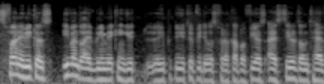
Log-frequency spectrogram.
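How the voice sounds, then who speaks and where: A man is speaking. He has a Hungarian accent. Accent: Hungarian accent, understandable. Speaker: YouTuber. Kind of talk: casual chat. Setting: livestream video call.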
